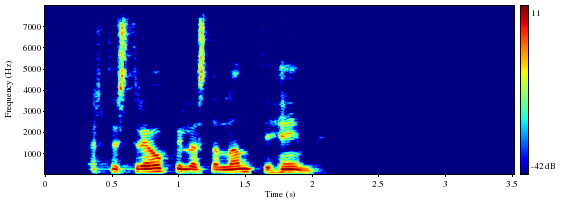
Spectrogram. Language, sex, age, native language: Icelandic, male, 40-49, Icelandic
